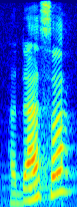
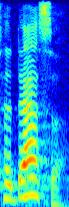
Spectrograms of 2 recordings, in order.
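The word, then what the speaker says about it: Hadassah: all right what is that name can you pronounce that had a what hadasa hadasa we call her hadasa so her Hebrew name was hadassa and this is what it means it says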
